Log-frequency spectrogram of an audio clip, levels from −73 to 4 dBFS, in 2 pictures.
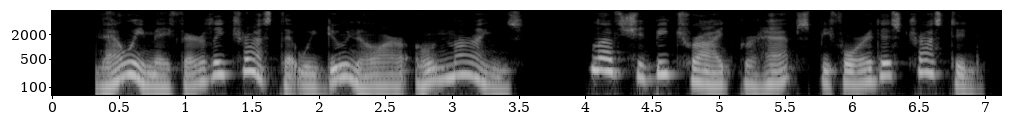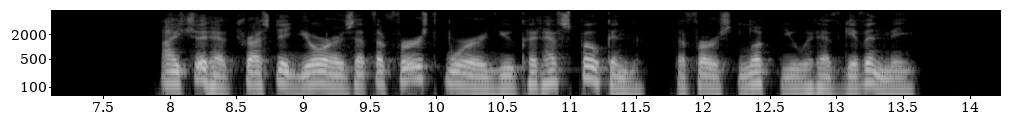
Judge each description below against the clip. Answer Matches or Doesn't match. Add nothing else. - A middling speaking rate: Matches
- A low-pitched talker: Matches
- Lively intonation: Matches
